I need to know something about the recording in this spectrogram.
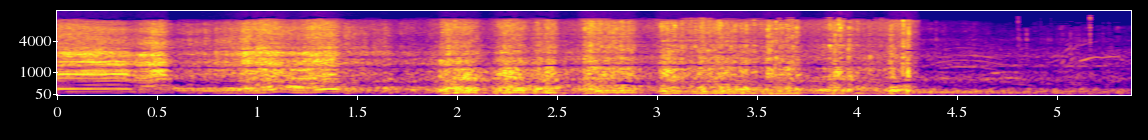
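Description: A truck engine roars loudly as the truck churns through mud.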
